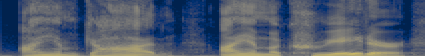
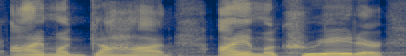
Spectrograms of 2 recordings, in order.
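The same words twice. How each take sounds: First: Retold declaration, measured and firm; steady, emphatic self-affirmation; repeated affirmation. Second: Raised, high, emphatic declaration; high, insistent half-scream; retold screaming. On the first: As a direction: declare it with growing conviction. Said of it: "I kept repeating that over and over". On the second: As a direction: proclaim it at a mock scream. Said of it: "I was just screaming".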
